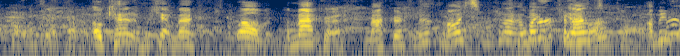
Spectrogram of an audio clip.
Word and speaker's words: Macra: Oh, the Macra. Macra? I've been pronouncing Macra wrong in the office for the last how many months?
